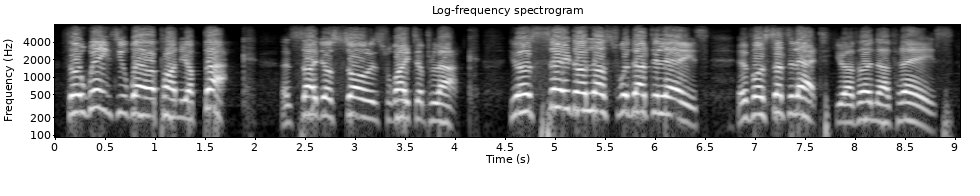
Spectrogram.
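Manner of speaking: high, loud, ceremonial chant of a zebra elder; rhyming proclamation. Acted. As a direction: proclaim it to the whole herd in verse.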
